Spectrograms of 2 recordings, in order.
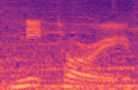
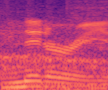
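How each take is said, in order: First: The vowels are full and clear, Japanese-style. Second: The vowels are reduced, English-style. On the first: The speaker calls it right. "it's nitori" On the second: The speaker calls it wrong. "it's not nittery"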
